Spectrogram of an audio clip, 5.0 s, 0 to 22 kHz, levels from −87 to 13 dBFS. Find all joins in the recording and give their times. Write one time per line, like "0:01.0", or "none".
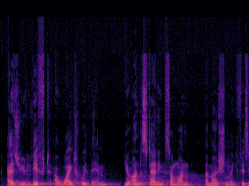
0:02.4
